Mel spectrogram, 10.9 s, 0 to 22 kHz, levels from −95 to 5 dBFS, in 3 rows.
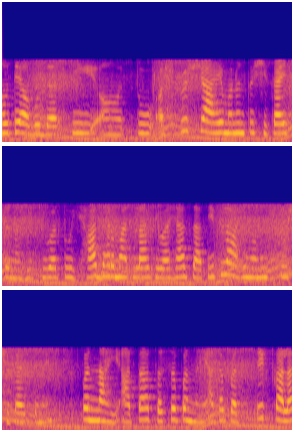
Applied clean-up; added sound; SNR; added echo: none; Accelerating, revving, vroom; 10 dB; none.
